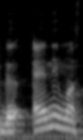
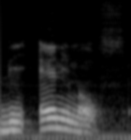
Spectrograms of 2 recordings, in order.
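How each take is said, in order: First: 'The' is said with a short 'thuh' vowel. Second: 'The' is said with a long 'thee' vowel. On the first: The speaker calls it wrong. "bukan the animals" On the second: The speaker calls it right. "the ini dibaca jadi di"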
